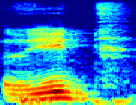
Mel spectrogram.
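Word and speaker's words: read: বসবে, বি এর সাথে রিড ভার্বের পাস্ট পার্টিসিপল রেড হয়ে যাবে, উচ্চারণ হয়ে যাবে রেড, কিন্তু বানান একই থাকবে, রিড আর ইএডি রিড, কিন্তু উচ্চারণ হয়ে যাবে রেড, এটা তোমাদেরকে মনে রাখতেই হবে।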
